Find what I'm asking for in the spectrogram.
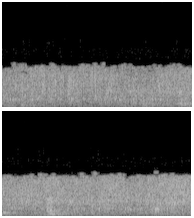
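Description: Water runs and trickles steadily from a tap into a plugged basin and overflows onto the floor, a continuous splashing flow at moderate volume with no voices.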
